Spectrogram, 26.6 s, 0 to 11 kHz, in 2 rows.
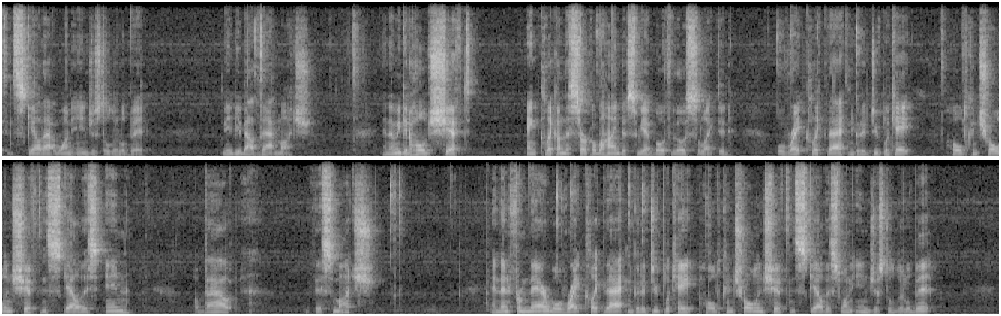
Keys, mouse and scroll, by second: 7.9 shift+click, 10.5 click, 11.4 click, 13.9-18.9 ctrl+shift+drag, 20.9 click, 21.9 click, 23.7-26.5 ctrl+shift+drag.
